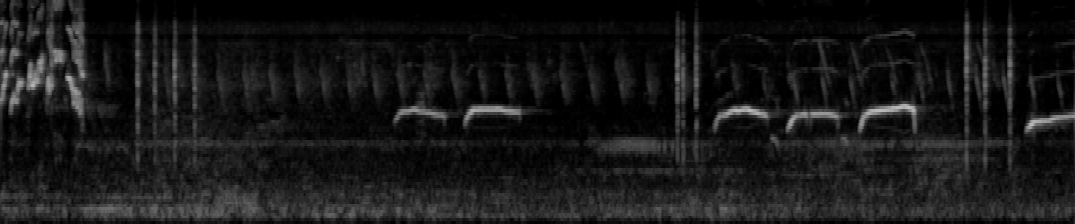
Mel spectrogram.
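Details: Magpie-robin giving a sharp song meant to make other birds answer and turn aggressive: clear upslurred whistles near the upper-middle range, repeated in short bursts with pauses, with faint clicks and chirps in between.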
